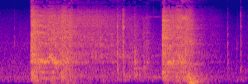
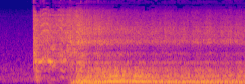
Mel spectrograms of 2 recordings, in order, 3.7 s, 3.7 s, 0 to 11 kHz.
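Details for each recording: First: 2003 Silverado SS, 6.0 LQ9 V8 just fitted with a BTR Stage 4 cam on a base tune: two even cranking bursts that never fire; the O2 sensors were unplugged and an ignition coil circuit was later found disconnected. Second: Freshly cam-swapped 6.0 V8 Silverado SS (Brian Tooley BTR Stage 4 truck cam) starts quickly into a loud, steady, lumpy, choppy idle with no knocks or misses; O2 sensors reconnected, no check engine light; normal idle.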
